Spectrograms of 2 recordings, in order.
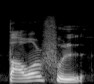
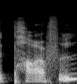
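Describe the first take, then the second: First: Said in the usual way. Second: পাওয়ারফুল with a puff of air on the p; foreign-style aspirated ph in পাওয়ারফুল; পাওয়ারফুল said as phowerful. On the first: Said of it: "আমরা যদি বলি". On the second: Shown as a demonstration. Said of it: "ওরা বলবে পাওয়ারফুল".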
